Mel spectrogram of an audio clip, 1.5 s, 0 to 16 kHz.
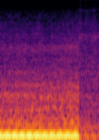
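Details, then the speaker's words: Old Grove crane with a Detroit diesel, sitting 10+ years, restart with oil pressure showing: even, steady low idle drone with no knocks or misses, dropping away after about a second; runs smooth and healthy, normal idle. "Like you shut it off yesterday. Look at that. We got oil pressure and everything."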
